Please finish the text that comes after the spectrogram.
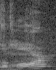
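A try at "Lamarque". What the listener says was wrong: Lamarck with a Q. Yeah, make sure you put that Q in there.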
